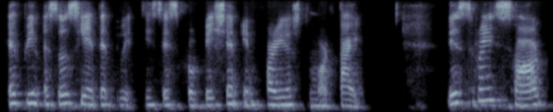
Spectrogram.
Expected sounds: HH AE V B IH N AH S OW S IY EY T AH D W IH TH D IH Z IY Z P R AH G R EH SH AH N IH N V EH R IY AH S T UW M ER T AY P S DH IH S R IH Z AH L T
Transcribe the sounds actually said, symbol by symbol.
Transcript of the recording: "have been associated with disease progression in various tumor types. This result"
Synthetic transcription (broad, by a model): HH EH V B IH N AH S OW S IY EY T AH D W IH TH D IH S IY S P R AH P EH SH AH N IH N F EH R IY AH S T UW M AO T AY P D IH S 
